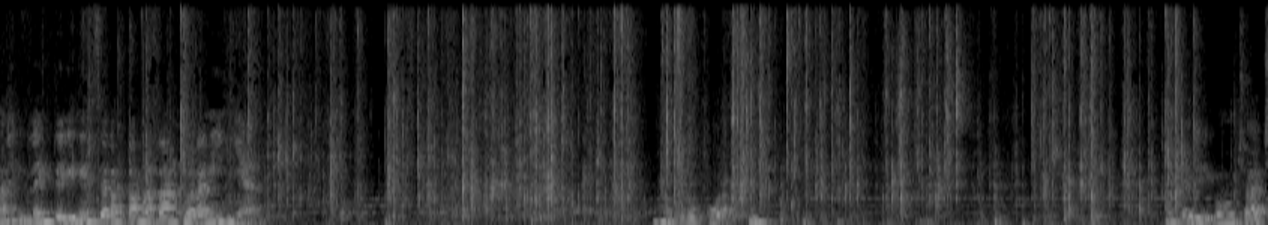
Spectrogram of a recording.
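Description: Jars and packets clink and rustle as hands rummage through a drawer.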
